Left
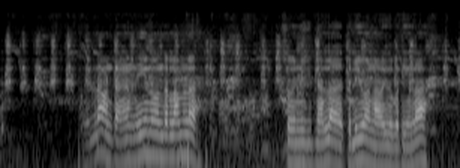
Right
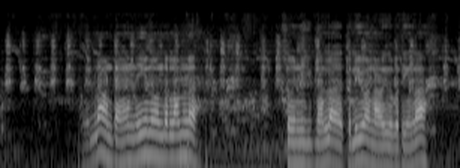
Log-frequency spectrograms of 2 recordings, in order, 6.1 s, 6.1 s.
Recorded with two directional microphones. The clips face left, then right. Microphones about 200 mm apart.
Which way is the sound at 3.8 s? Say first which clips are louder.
Right 2 dB; 15° right (ahead or behind).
